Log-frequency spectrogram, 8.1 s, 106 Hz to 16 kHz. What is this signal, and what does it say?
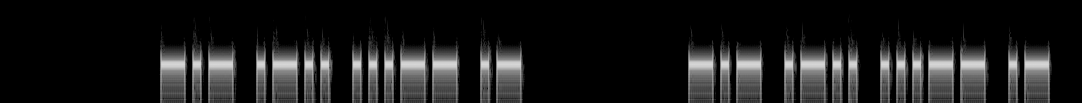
Morse code, heard as a keyed tone, about 20 wpm, 700 Hz. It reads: KL3A KL3A
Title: USA Call Signs - 4 Characters - Repeated 2x - 20wpm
